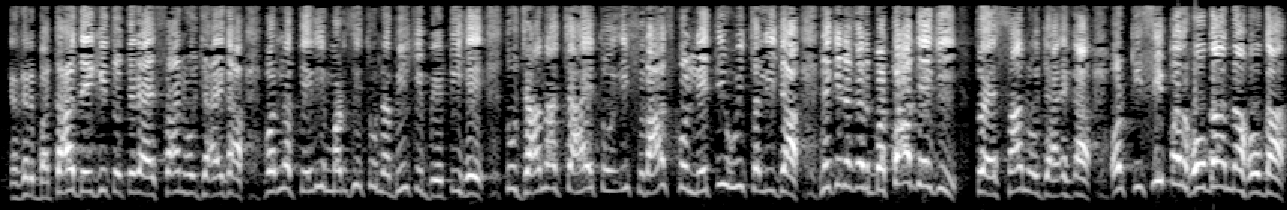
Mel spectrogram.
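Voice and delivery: high, loud impassioned plea; fervent preaching. Acted. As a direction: cry it out to the crowd. Preaching Ali's plea at full force. (پورے جوش سے بلند آواز میں وعظ)

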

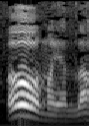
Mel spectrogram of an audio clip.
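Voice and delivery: ordinary talk

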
